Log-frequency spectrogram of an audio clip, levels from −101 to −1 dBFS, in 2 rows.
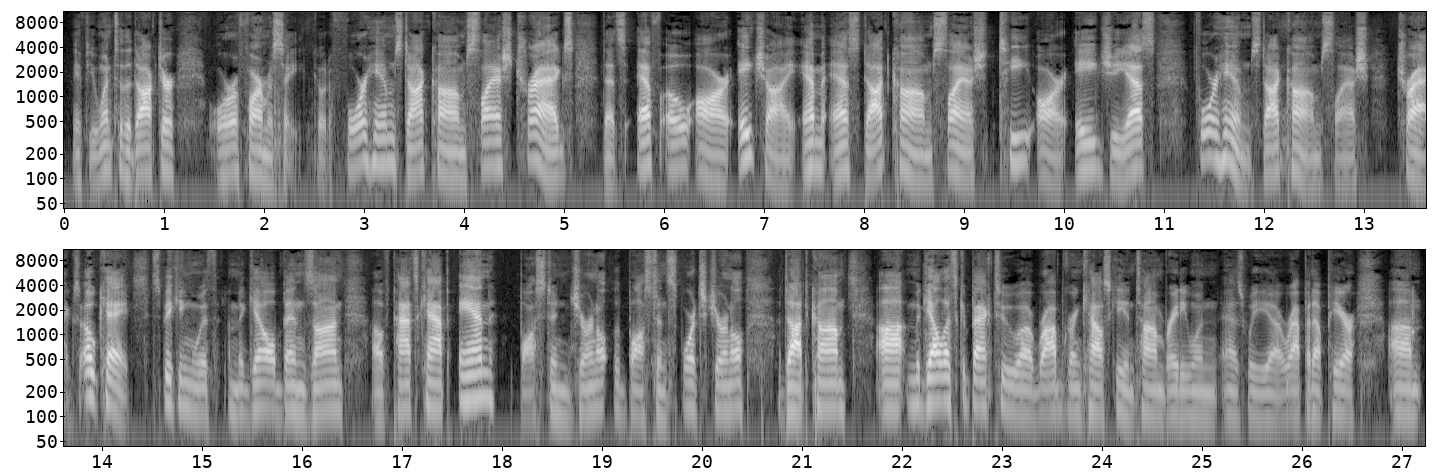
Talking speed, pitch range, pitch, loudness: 125 wpm, 110-130 Hz, 120 Hz, -20 LUFS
